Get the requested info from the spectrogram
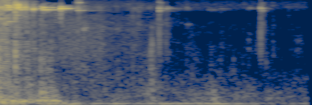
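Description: Heavy metal chains hung on the ends of a bar chinking faintly as the bar is deadlifted, a few scattered clinks.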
